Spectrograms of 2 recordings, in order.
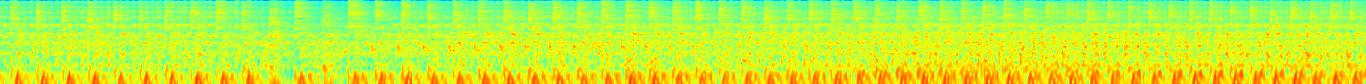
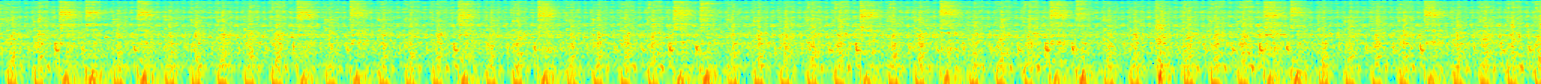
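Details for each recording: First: Old Wolseley sheep-shearing stationary engine from Birmingham, England. Strong, steady firing beats, roughly three a second, deepen and bark harder as the flywheel is pushed down to load it. Pulling cleanly with lots of torque. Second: Old Wolseley stationary engine from Birmingham, England, built for sheep-shearing, with its fuel shut off: sharp exhaust pops about once a second with uneven gaps and skipped beats as it starves of fuel and goes hit and miss.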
